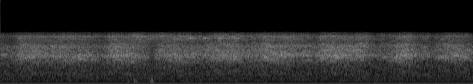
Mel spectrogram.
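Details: Upset neighborhood crows caw loudly and without pause. Overlapping harsh caws swell and fade in waves about every second, with faint knocks underneath.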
